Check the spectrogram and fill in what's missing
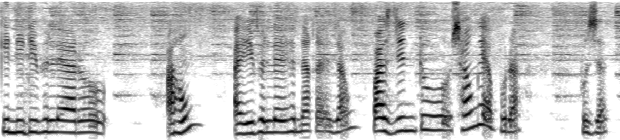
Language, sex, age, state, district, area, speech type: Assamese, female, 30-45, Assam, Barpeta, rural, spontaneous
